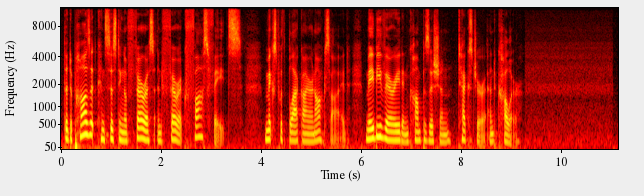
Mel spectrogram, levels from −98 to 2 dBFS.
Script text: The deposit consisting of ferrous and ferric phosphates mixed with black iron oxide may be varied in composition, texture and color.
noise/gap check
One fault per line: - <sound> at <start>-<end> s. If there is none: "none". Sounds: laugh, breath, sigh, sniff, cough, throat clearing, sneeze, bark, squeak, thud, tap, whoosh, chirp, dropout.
none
